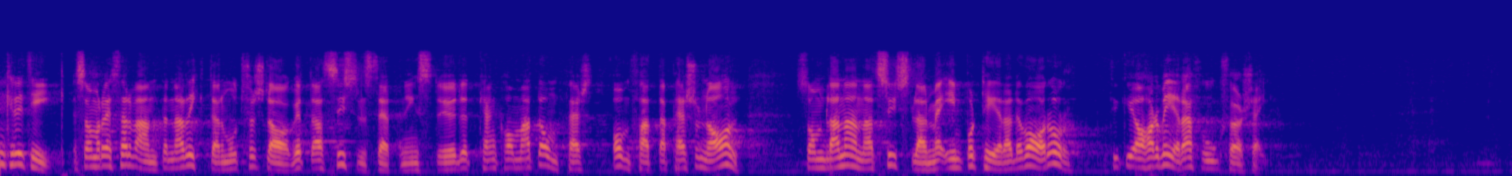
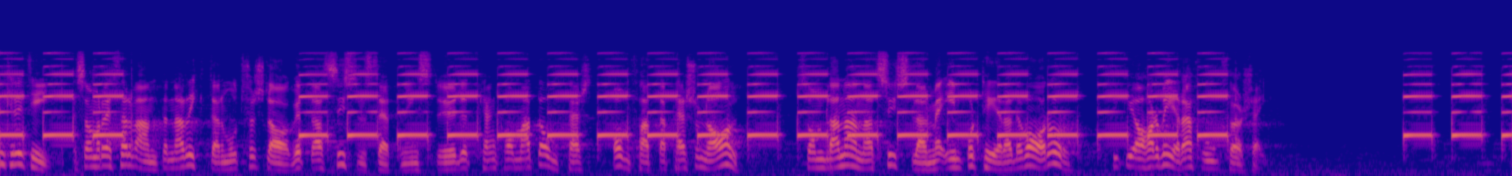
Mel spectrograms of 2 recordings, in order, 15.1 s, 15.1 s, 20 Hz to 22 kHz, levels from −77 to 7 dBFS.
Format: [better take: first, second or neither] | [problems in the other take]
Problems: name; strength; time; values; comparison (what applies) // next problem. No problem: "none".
first | background sound (Alarm); 4 dB above the speech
